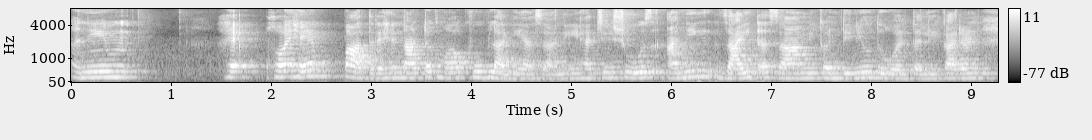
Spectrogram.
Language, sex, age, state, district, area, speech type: Goan Konkani, female, 18-30, Goa, Tiswadi, rural, spontaneous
